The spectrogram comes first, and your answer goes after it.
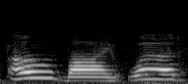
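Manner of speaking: loud, drawn-out dismay at a hard choice; agonised exclamation. Real, not acted. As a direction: stretch each word out, loudly. Agonising over a difficult choice.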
